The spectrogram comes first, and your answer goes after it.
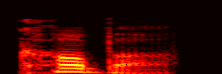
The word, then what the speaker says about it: Cabba: kindly rebuke as to the local pronunciation of Cabba being Cobber put me in an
